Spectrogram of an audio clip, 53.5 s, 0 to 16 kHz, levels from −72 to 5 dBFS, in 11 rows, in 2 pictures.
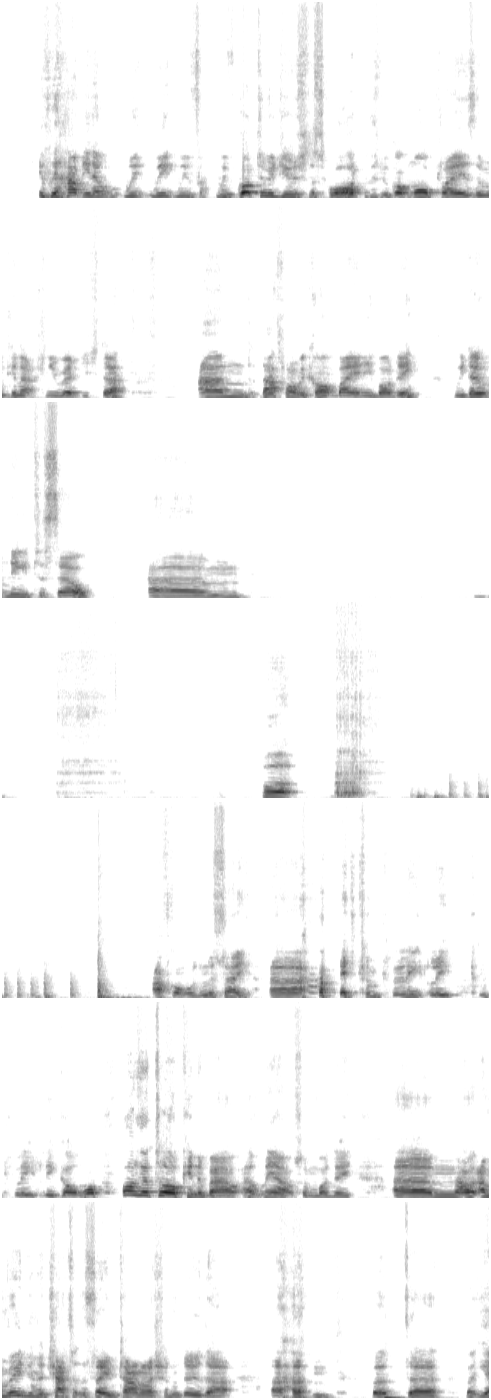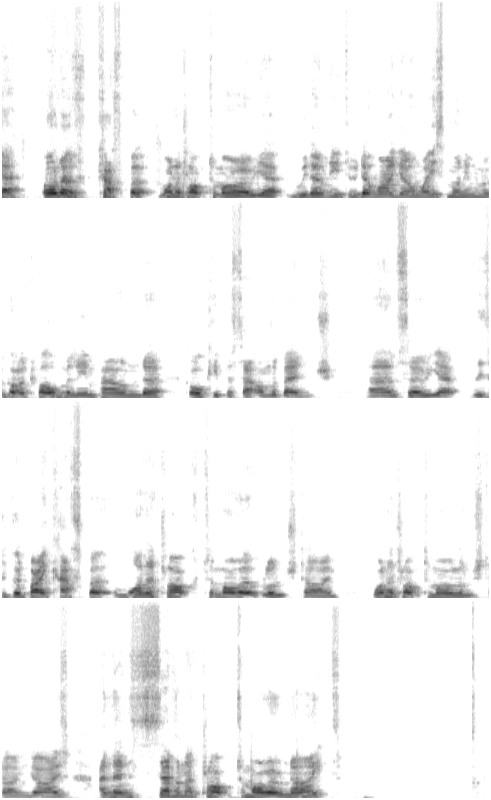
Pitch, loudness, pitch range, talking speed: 165 Hz, -23 LUFS, 140-195 Hz, 150 wpm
